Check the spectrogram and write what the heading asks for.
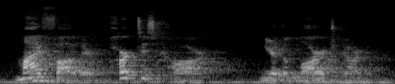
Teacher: Did you notice how AR in many of these words sounds like a deep ah sound? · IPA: /ɑː/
